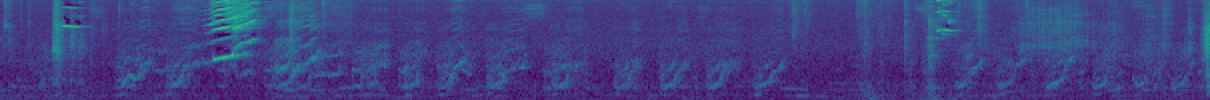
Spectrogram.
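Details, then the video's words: Guinea pig calling for food with a long run of quick upswept squeaks, repeated two or three times a second, a louder higher burst near the start and a short thump partway through. "Guinea pig asking for food"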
